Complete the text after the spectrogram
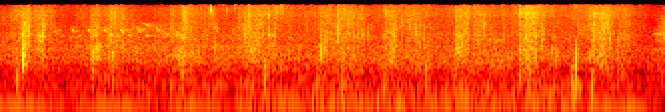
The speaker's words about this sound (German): wir laufen hier durch den Garten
